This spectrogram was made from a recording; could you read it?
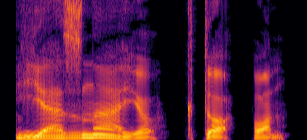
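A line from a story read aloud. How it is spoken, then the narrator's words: Slow, deliberate. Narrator (Russian): медленно проговорила Алиса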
